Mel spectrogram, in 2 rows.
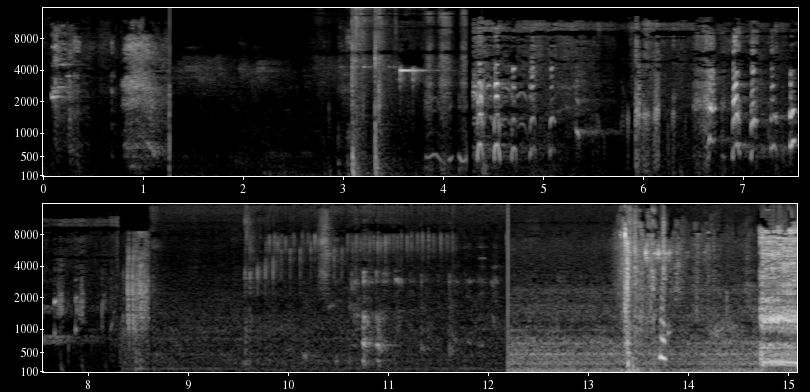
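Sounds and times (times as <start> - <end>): person laughing: 3.8 - 8.3, 10.1 - 12.2
steady low hum: 10.2 - 15.0.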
